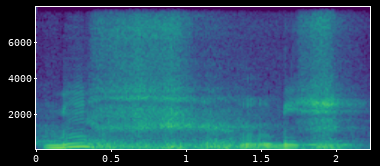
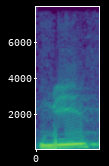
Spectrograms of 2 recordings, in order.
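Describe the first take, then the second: First: The s sound is heavy and thick. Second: The s sound is very thin and light. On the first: "terlalu medok" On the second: "terlalu tipis"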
